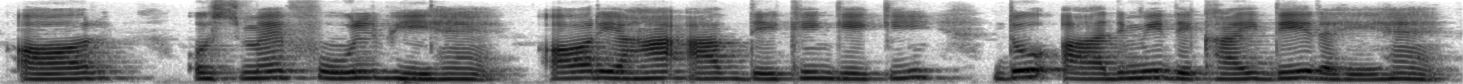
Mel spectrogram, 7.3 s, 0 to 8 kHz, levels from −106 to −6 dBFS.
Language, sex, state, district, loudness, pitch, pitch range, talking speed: Hindi, female, Uttar Pradesh, Lalitpur, -15 LUFS, 210 Hz, 195-225 Hz, 130 wpm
